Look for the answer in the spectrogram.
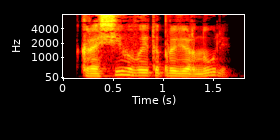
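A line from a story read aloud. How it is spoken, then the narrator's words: Envious sigh. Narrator (Russian): завистливо вздохнул я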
